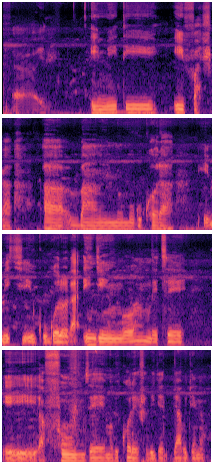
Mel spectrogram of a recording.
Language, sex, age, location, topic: Kinyarwanda, male, 18-24, Huye, health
